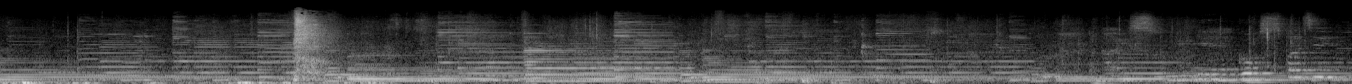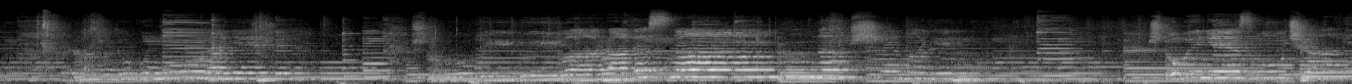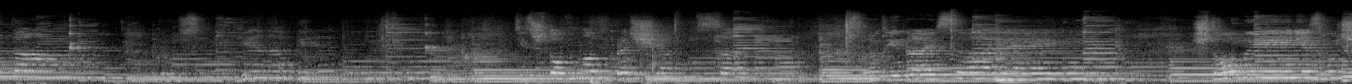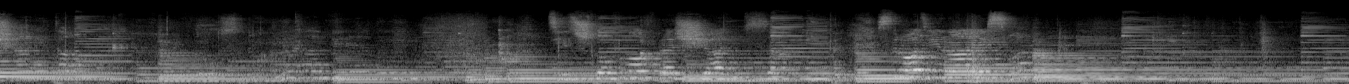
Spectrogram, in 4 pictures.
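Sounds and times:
acoustic guitar strumming: 0.0 - 54.0
woman singing: 10.2 - 52.5.

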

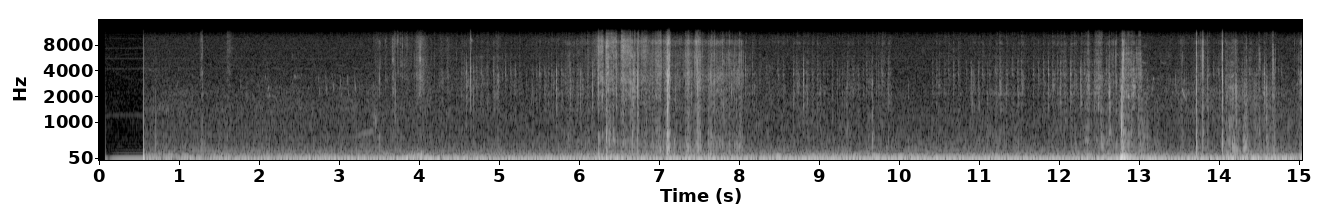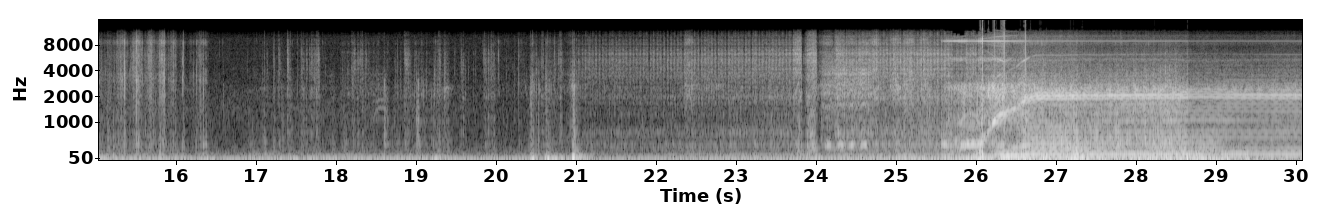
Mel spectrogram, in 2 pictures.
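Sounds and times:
model plane clicks and rattles: 3.5 - 29.2
plane motor whine: 21.0 - 30.0.

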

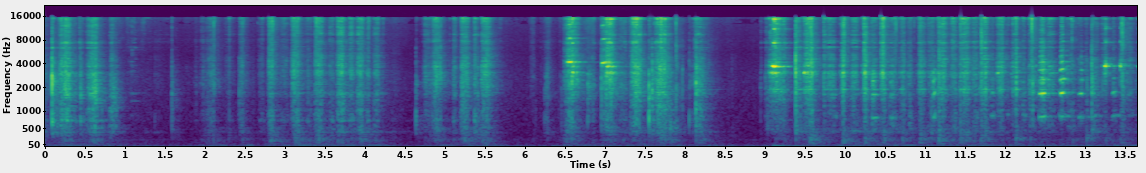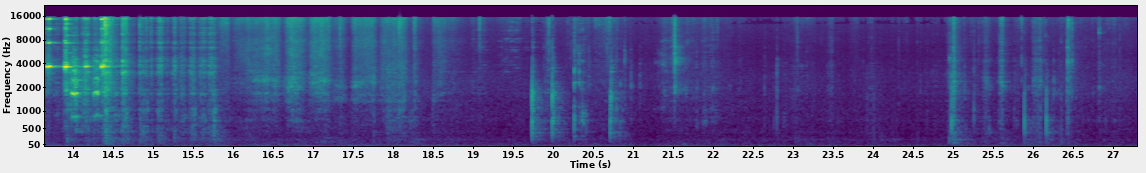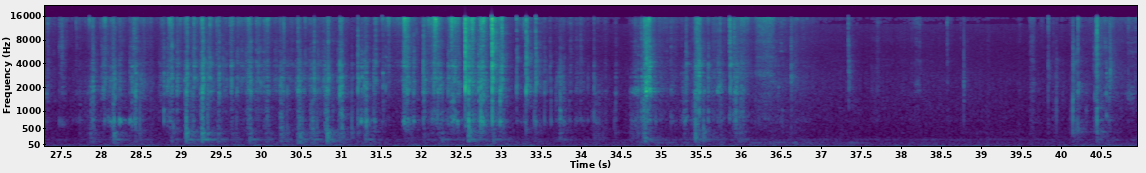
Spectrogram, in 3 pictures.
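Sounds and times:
scraper rasping plaster off wall: 0.0 - 1.2, 1.9 - 5.8, 6.4 - 8.3, 9.0 - 18.7.

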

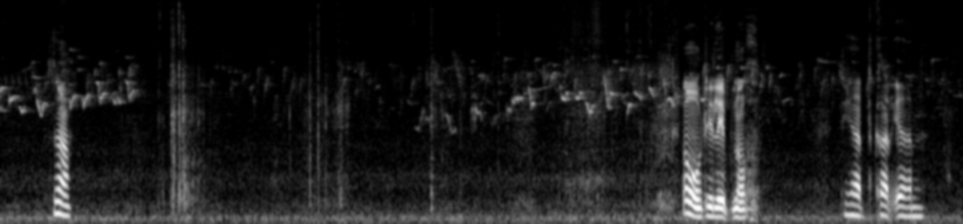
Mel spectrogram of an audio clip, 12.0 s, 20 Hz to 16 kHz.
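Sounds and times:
birds chirping faintly: 0.0 - 12.0
taps and rustles in dry grass: 1.9 - 2.8, 3.4 - 6.4.

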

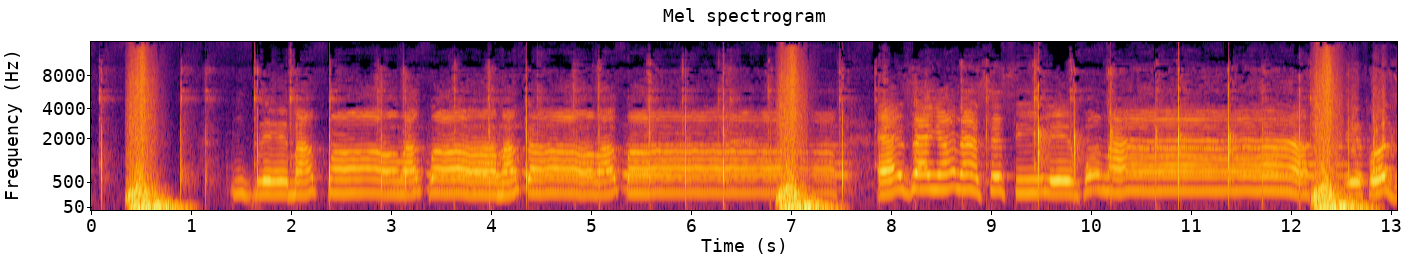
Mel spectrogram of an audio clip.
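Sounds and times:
hand claps: 0.0 - 0.3, 0.9 - 13.0
woman singing long notes: 1.4 - 13.0.

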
